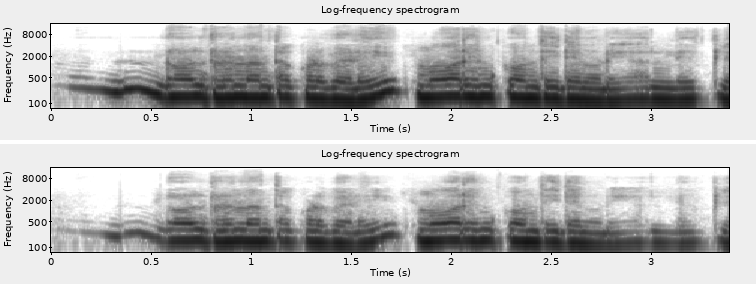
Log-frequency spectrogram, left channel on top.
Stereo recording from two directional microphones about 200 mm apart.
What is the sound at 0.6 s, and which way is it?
Speech, 35° left (ahead or behind).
